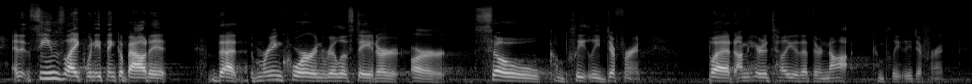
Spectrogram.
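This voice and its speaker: A woman with a plain, everyday voice and an American accent talks at a fairly quick pace and a fairly low pitch, with ordinary pitch variation and big swings in loudness. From New Jersey. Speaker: real estate executive and keynote speaker. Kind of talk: keynote speech. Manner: casual, conversational.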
